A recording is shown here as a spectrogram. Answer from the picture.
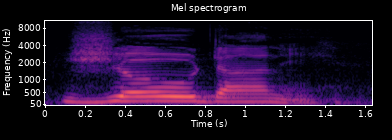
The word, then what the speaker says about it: Zhodani: Zodani. Zodani. – Thank you. People on Twitter were asking. – Oh, okay. Well, yeah, write that down. Zhodani. Zodani. It's pronounced just like it's spelled.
